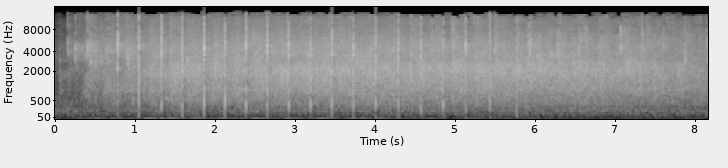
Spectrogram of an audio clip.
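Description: A large audience applauding, some single claps standing out sharply; it builds up in the first second and tapers off near the end.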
